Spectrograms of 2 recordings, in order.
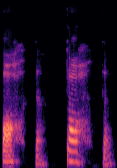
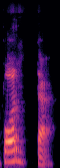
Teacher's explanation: Muitas vezes, quando eles falam rápido, gente, a gente chega a não ouvir, porque é um R que sai aqui do fundo da garganta sem qualquer tipo de obstáculo, certo? Fonético, ele sai livremente, quase como uma vogal, ó, porta, torta, certo?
